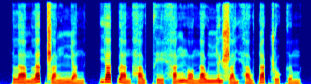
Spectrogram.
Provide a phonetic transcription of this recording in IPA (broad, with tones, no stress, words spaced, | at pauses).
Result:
la˨˩mla˦˥t̚ʂa˨˩˨ŋɲa˨˩˨n | ja˦˥t̚la˨˩nha˨˩˦w t̪ʰe˨˩˨ ha˧˥ŋnɔ˨˩na˧wɲə˧j ʂa˨˩˨jha˨˩˨wɗa˦˥k̚ʂo˨˩ kə˨˩m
